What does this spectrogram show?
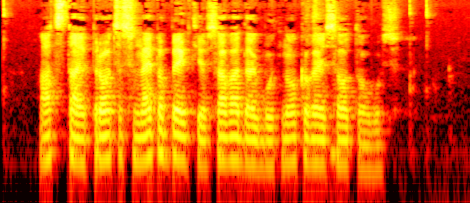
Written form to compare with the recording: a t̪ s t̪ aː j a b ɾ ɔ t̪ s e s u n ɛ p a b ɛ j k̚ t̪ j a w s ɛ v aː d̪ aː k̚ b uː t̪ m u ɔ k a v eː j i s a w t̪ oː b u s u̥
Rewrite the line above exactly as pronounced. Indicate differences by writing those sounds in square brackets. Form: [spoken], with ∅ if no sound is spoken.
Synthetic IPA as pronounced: a t̪ s t̪ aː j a [p] ɾ ɔ t̪ s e s u n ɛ p a b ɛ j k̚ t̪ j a w s [a] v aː d̪ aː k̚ b uː t̪ [n] u ɔ k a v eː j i s a w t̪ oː b u s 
